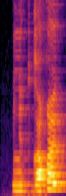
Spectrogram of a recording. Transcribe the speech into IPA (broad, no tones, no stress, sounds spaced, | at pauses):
l i k ɡ ə q e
